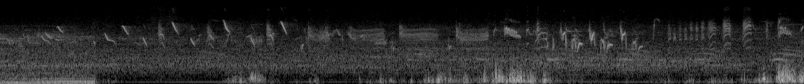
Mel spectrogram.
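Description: Marsh warbler singing: a rapid, varied run of short chirps and whistles, in a song that mimics other birds, with a few lower, louder notes around the middle and near the end.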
